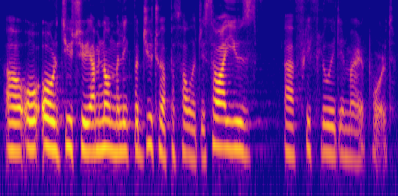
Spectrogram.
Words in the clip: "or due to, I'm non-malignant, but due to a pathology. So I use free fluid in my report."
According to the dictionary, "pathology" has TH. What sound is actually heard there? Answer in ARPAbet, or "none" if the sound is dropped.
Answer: TH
